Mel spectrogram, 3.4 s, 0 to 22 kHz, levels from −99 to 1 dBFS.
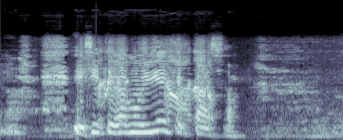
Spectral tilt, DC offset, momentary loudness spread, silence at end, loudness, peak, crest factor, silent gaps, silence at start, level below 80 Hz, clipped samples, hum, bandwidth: -2.5 dB/octave; under 0.1%; 20 LU; 0 s; -10 LUFS; 0 dBFS; 12 dB; none; 0 s; -54 dBFS; under 0.1%; none; 8.2 kHz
